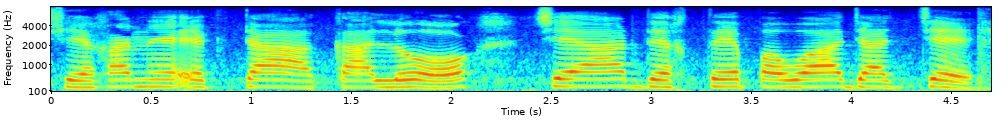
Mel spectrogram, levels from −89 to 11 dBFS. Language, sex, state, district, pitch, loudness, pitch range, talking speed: Bengali, female, Assam, Hailakandi, 240 Hz, -13 LUFS, 230-250 Hz, 90 wpm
